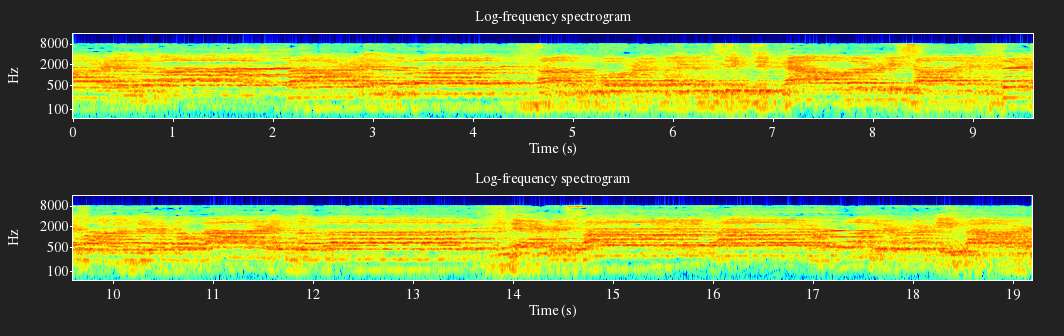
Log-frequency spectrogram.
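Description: Church congregation singing a hymn together a cappella, many voices without instruments, led by a song leader beating time.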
